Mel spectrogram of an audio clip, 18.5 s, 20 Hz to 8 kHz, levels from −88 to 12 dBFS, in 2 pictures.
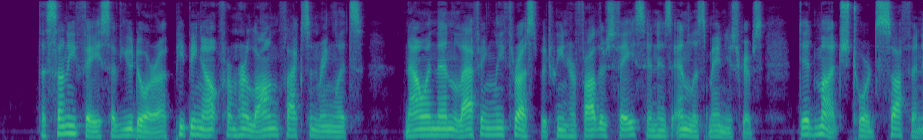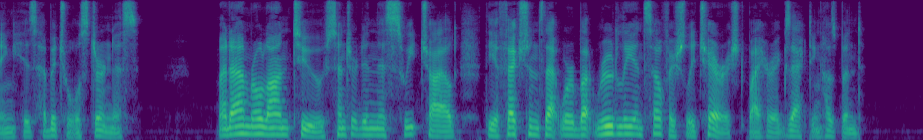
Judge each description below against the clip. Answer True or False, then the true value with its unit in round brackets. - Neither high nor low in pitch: False (130 Hz)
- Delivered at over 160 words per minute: True (180 wpm)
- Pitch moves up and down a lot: False (4.2 semitones)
